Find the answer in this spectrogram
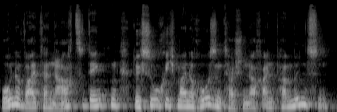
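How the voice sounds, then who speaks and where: Male narrator, audiobook reading, expressive, very lively intonation. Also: on the high side. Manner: expressive, measured first-person reading.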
